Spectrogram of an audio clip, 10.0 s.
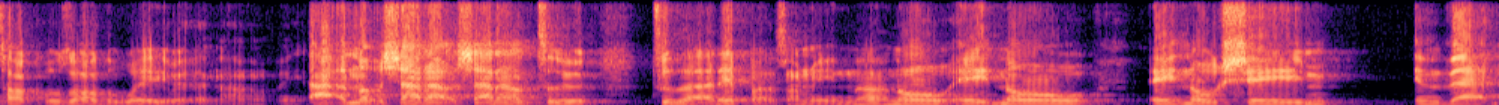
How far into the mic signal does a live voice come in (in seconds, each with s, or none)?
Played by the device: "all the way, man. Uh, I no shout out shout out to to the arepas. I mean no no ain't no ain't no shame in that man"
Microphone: none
